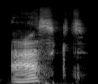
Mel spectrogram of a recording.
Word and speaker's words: asked: the past, we've got asked, told, and called. So let's learn that a bit better. Asked, so A-S-K-E-D, but the ED has a different sound. It has a T sound.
